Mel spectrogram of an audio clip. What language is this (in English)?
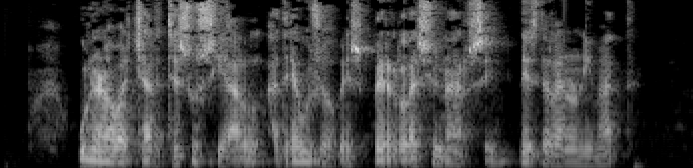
Catalan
